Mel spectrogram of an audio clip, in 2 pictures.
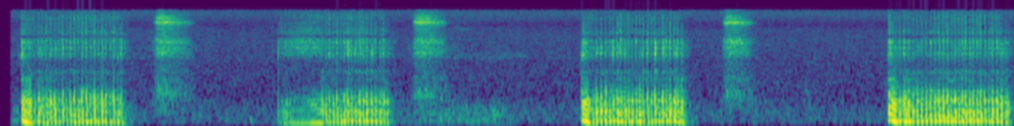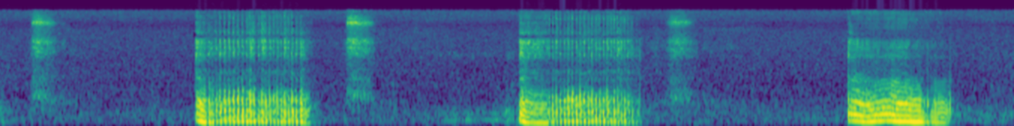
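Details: Colby the Pug snoring steadily: rasping, rumbling inhalations about a second long roughly every two and a half seconds, each followed by a brief airy hiss as the breath goes out.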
